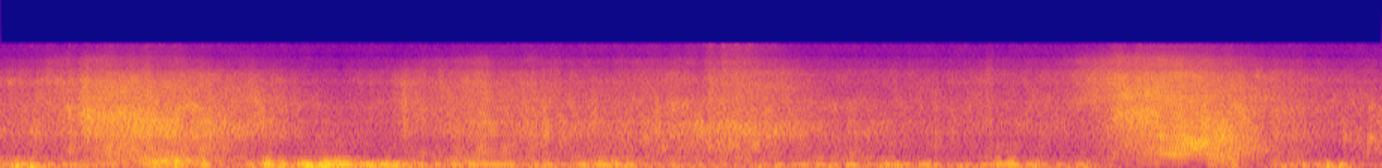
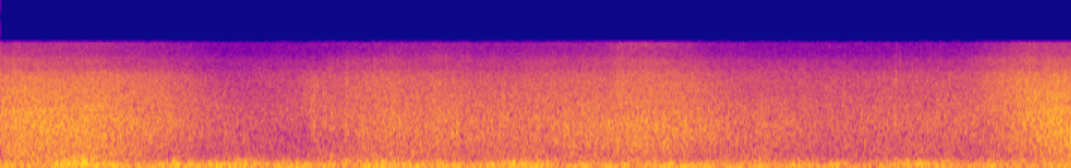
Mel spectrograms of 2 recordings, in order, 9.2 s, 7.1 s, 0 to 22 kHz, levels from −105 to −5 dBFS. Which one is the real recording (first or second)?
second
